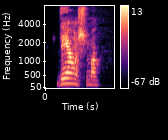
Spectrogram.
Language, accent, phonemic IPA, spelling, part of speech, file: French, Canada, /de.ɑ̃ʃ.mɑ̃/, déhanchements, noun, LL-Q150 (fra)-déhanchements.wav
- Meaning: plural of déhanchement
